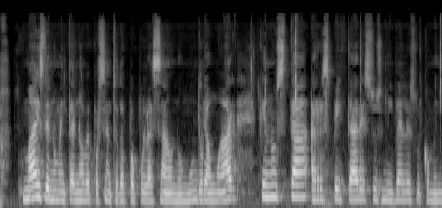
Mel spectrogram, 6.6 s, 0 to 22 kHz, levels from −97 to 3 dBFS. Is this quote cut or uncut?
cut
